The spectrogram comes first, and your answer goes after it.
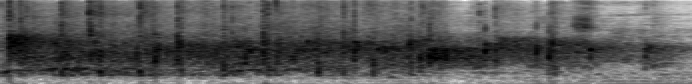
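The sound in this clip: Church audience applause welcomes a reader up for a Bible reading. A full, continuous clatter of many hands runs for a few seconds and eases off slightly at the end.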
